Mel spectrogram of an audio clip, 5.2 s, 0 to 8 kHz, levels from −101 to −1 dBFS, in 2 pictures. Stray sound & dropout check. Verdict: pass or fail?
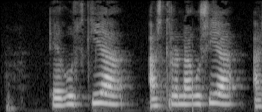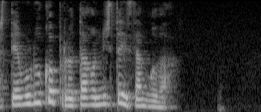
pass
